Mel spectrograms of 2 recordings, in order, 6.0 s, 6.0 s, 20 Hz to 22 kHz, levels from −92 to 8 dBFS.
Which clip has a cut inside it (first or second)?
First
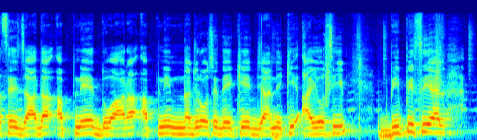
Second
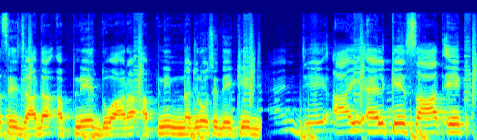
second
